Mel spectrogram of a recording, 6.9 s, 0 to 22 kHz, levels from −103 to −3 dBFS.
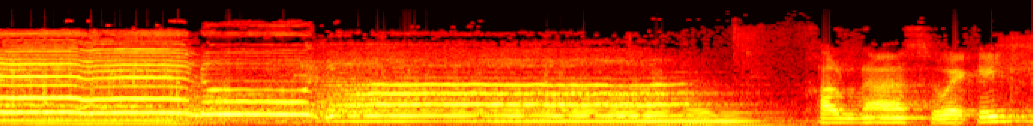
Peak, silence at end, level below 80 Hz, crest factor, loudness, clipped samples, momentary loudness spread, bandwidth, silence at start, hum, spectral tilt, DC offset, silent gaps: -8 dBFS; 0 s; -48 dBFS; 12 dB; -20 LUFS; under 0.1%; 8 LU; 11.5 kHz; 0 s; none; -5.5 dB/octave; under 0.1%; none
